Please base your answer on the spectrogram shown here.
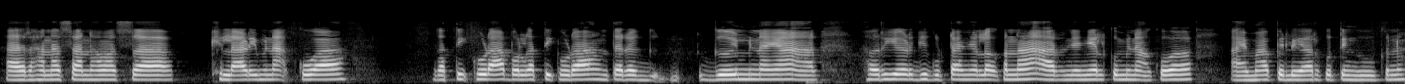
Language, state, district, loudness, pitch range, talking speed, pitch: Santali, Jharkhand, Sahebganj, -13 LUFS, 220-230 Hz, 130 wpm, 225 Hz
